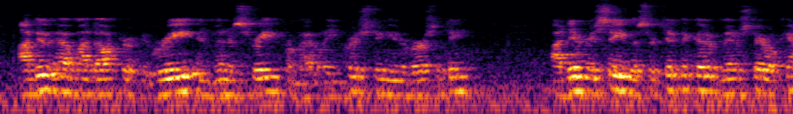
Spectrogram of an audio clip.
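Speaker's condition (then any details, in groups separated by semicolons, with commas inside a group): No condition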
